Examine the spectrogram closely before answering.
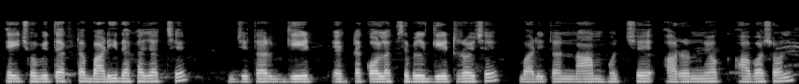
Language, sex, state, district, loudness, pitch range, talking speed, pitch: Bengali, male, West Bengal, Jhargram, -18 LUFS, 130-140 Hz, 135 wpm, 135 Hz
